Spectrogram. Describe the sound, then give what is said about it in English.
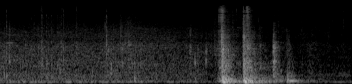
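The main door of the office of the Anglesey Druid Order opens as people enter, with a short burst of clunks and rattles partway through, after a stretch of quiet room tone, with a softer knock trailing just after; moderately loud. “We'll just come through the main door and hopefully we'll find Christopher.”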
